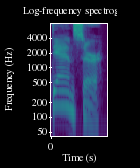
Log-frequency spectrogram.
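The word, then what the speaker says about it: dancer: به فرض ما میگیم دانسر. دانسر. سیلابل اول استرس میگیره. نمیگیم دانسر. سر. سیلابل دوم به چمان استرس نمیگیره.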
